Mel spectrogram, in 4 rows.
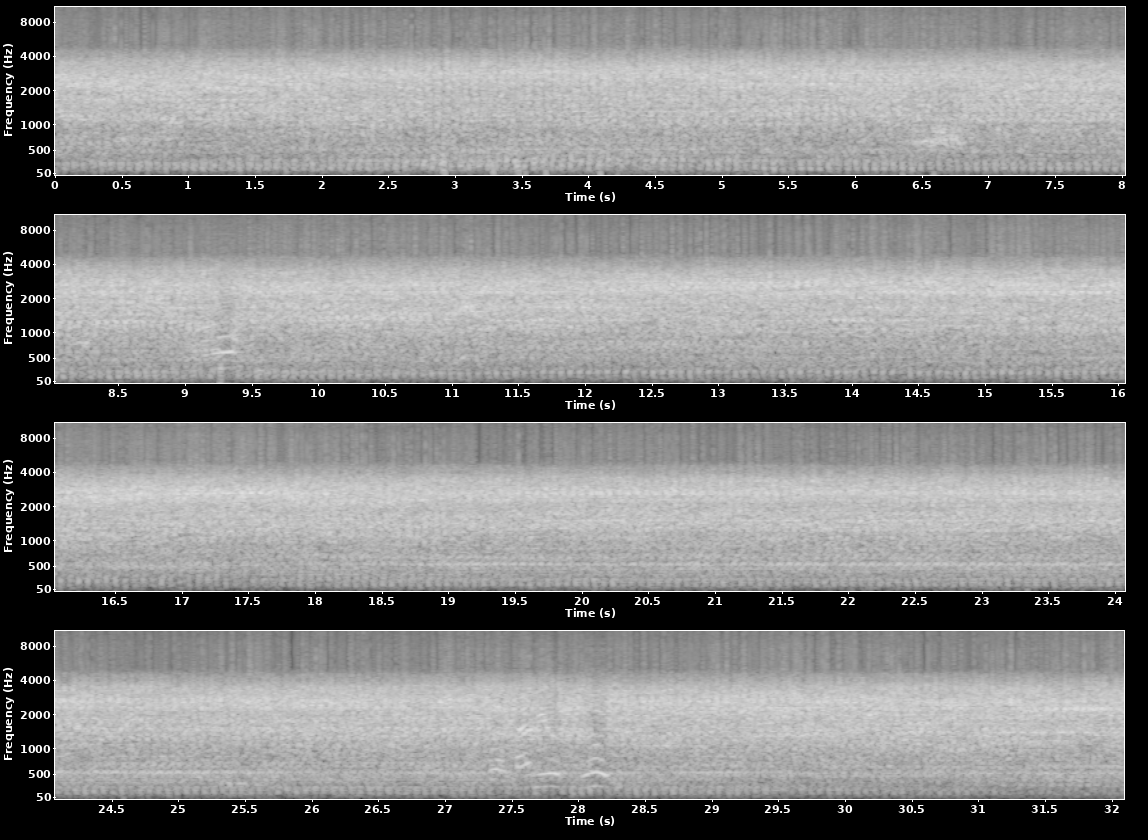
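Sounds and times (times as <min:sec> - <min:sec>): diesel engine clattering: 0:00.0 - 0:32.0.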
